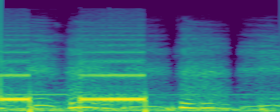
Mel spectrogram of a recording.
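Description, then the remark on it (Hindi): A phone rings repeatedly with no answer, a steady electronic tone in short bursts with brief gaps between them, fairly loud, with faint low rustling underneath. “अरे यार ये साला फ़ोन भी नहीं उठा था फ़ोन तो उठा दे साले फटी पड़ी है मेरी यहाँ फ़ोन जल्दी से पिक कर”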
